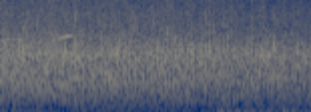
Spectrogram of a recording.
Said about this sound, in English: So Thank y'all. I'm gonna give y'all round of applause. That's also for myself too.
